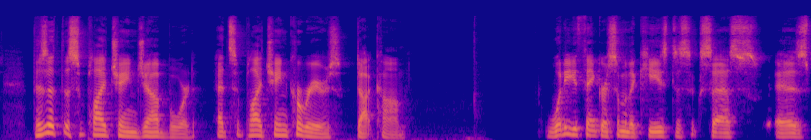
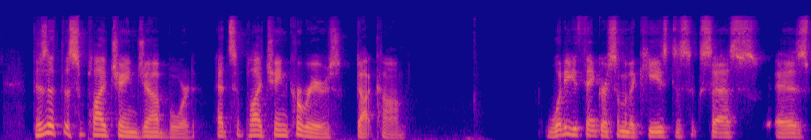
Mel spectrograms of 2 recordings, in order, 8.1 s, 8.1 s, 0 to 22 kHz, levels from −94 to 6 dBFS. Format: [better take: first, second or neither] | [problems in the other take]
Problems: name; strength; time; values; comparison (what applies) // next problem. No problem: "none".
first | garbled, watery; slightly; nothing above 13.5 kHz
